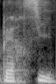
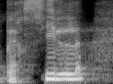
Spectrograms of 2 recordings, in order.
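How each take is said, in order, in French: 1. Le L final est muet. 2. Le L final se prononce. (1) "ne prononce pas le L" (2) "Dans le sud, par exemple, nous disons persil"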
